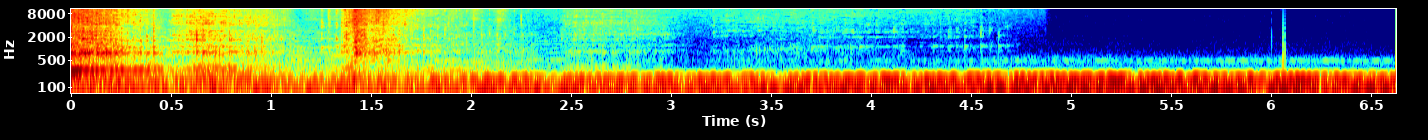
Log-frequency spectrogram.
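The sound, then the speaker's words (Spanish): Lions roar with a deep, sustained, growling rumble that holds strong and low for several seconds, after a few brief noisy bursts at the start. “Se oyeron entonces los ruidos. Los leones.”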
